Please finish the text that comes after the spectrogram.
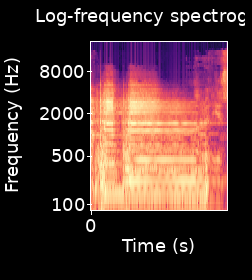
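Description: An electric guitar plays through a Peavey Classic 2x12 hybrid combo amplifier, with its tubes running on the series sockets. Sustained, distorted, harmonically rich chords ring loud and close, with a fresh strum near the start and another just before the end.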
